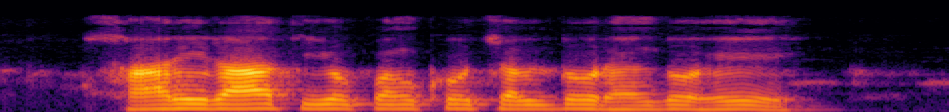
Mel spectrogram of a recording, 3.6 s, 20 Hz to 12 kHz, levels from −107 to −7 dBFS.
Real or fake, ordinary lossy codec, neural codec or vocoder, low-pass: fake; AAC, 64 kbps; codec, 16 kHz, 8 kbps, FunCodec, trained on Chinese and English, 25 frames a second; 7.2 kHz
